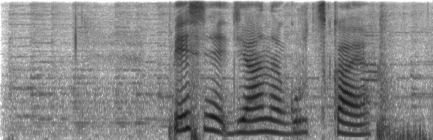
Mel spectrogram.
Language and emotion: Russian, neutral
